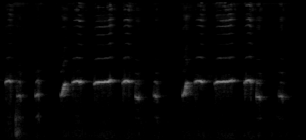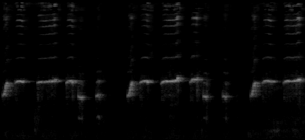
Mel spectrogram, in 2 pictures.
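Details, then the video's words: Domestic cockatiel performing its whistled song: rising opening notes, then steady high whistles and a falling close, the same phrase returning roughly every two seconds. "Cockatiel singing. bird singing. happy bird."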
